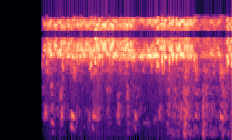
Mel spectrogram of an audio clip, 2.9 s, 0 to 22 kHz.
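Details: After a half-second of silence, a Black stork at afternoon feeding breaks into loud, airy, rattling hisses. Recorded in Łódź on 20 July 2020.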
